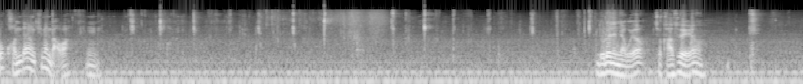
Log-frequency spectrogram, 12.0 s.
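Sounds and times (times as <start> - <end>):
low hum: 0.0 - 12.0
chewing french fries: 0.6 - 9.1
wrapper paper rustling: 4.0 - 5.8.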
